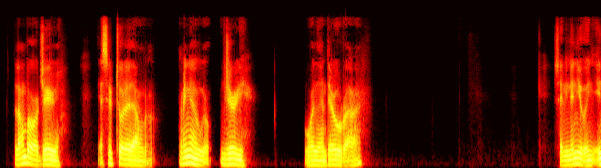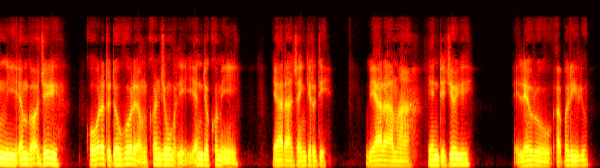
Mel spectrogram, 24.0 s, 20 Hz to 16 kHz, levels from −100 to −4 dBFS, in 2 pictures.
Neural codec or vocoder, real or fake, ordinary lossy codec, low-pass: codec, 24 kHz, 0.9 kbps, WavTokenizer, large speech release; fake; AAC, 48 kbps; 10.8 kHz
